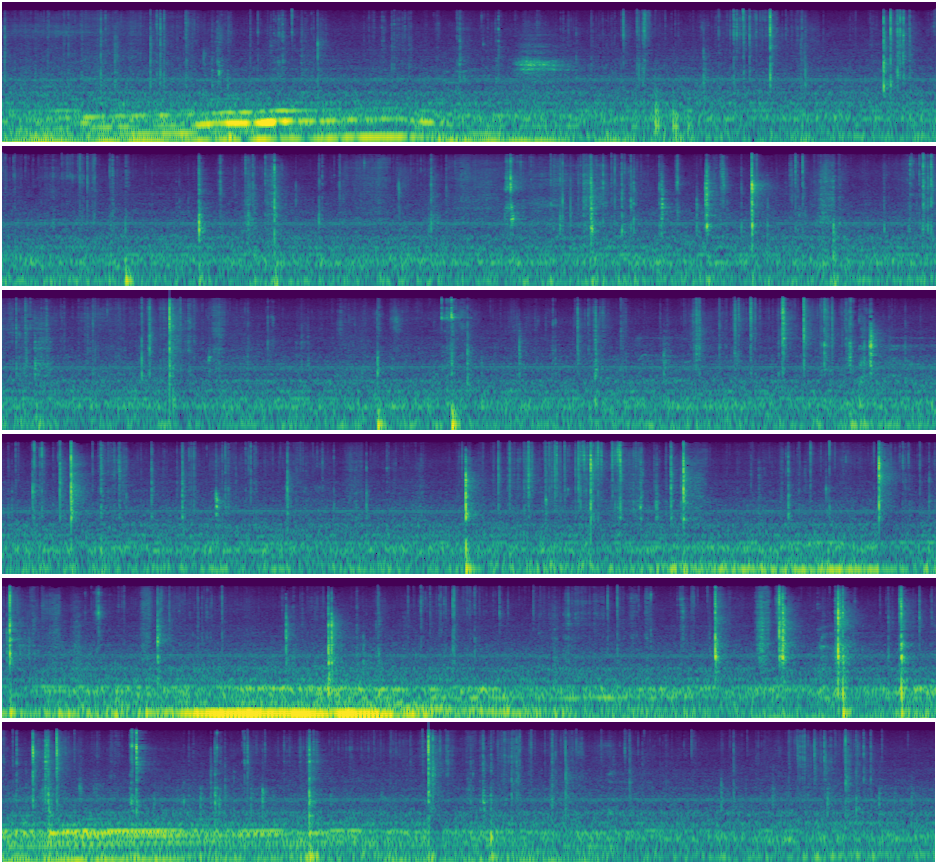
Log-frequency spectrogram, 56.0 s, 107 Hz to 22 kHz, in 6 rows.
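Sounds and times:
cracked glass snapping and scraping: 5.9 - 8.2, 8.8 - 10.6, 18.4 - 21.0, 25.5 - 27.5, 28.1 - 31.8, 32.6 - 53.1, 53.8 - 55.5.

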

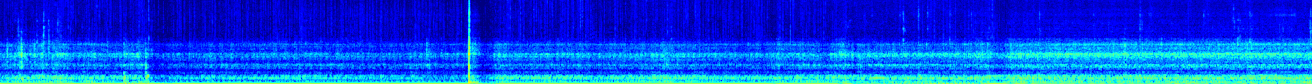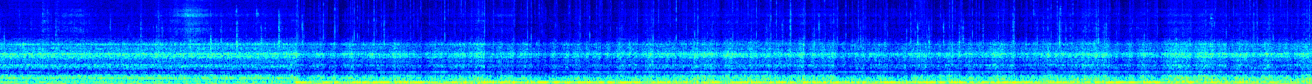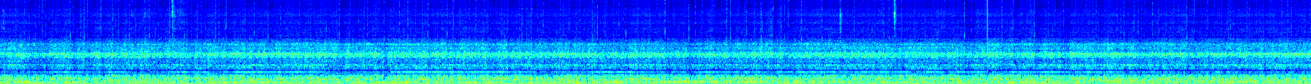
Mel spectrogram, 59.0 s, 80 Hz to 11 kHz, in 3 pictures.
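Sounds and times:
boat engine droning: 0.0 - 59.0.

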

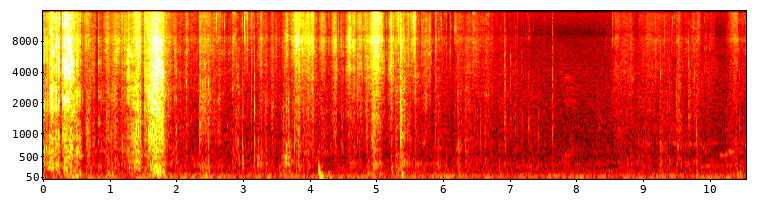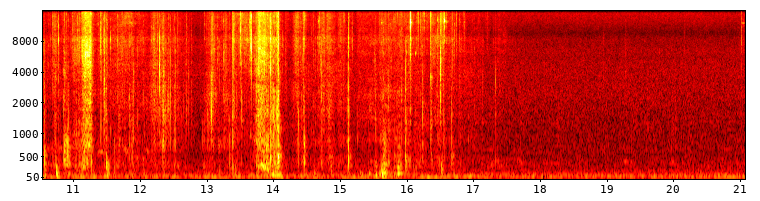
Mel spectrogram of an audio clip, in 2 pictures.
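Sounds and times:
handling small leather goods: 0.0 - 7.7, 8.4 - 17.5.

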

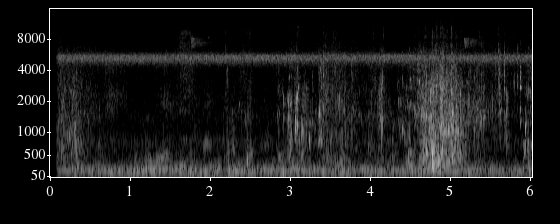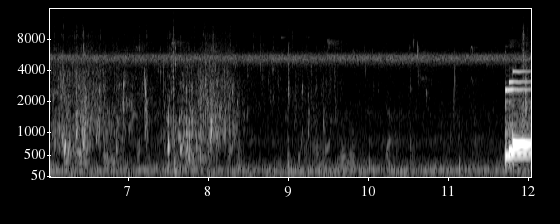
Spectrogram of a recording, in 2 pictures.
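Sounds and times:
paddle splashing in water: 2.2 - 9.6
water dripping from paddle: 3.0 - 9.6, 10.5 - 11.2.

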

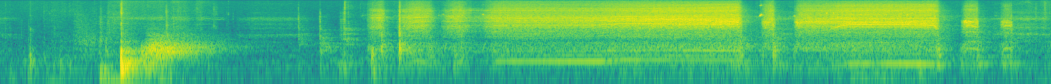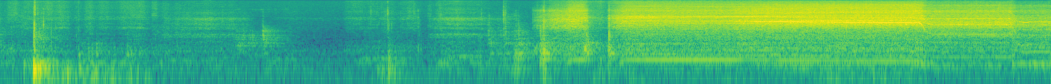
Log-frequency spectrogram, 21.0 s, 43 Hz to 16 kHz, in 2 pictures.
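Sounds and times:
sharp knock: 1.0 - 2.3
cordless drill driving screws: 3.7 - 10.2, 15.8 - 21.0.

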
